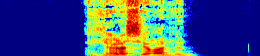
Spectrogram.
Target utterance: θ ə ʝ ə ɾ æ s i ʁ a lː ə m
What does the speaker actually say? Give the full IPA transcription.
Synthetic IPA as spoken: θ ə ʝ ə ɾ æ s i ʁ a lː ə n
